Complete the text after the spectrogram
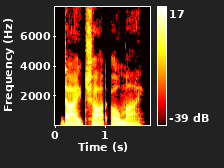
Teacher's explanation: This word has 4 syllables, and the stress is on that second syllable, dichotomy. That third syllable has that schwa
